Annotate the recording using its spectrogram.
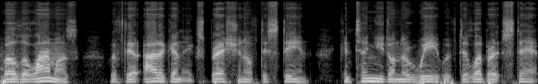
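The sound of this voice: The clip features an unforced reading voice.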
